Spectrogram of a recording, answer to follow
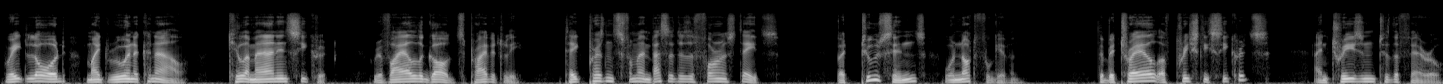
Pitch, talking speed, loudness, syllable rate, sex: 115 Hz, 160 wpm, -20 LUFS, 5.3 syllables/s, male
